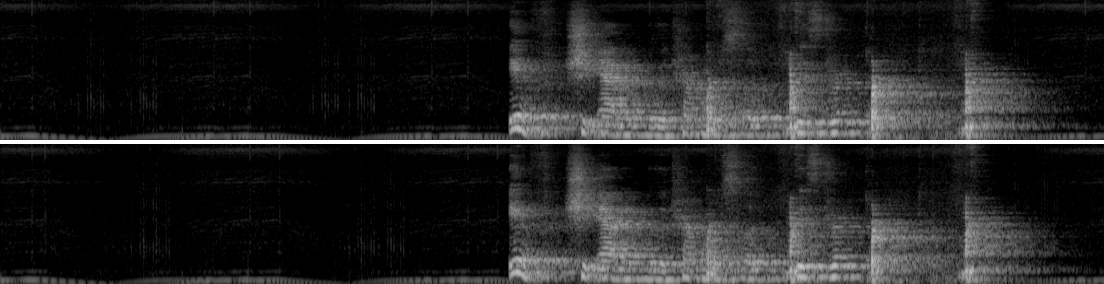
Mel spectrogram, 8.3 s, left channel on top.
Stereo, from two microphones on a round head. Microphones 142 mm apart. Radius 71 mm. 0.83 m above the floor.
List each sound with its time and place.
3.8 s a woman speaking: 40° right (ahead or behind), 0.6 m
5.3 s footsteps: 30° left (ahead or behind), 1.0 m; by 7.3 s 20° right (ahead or behind), 0.9 m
